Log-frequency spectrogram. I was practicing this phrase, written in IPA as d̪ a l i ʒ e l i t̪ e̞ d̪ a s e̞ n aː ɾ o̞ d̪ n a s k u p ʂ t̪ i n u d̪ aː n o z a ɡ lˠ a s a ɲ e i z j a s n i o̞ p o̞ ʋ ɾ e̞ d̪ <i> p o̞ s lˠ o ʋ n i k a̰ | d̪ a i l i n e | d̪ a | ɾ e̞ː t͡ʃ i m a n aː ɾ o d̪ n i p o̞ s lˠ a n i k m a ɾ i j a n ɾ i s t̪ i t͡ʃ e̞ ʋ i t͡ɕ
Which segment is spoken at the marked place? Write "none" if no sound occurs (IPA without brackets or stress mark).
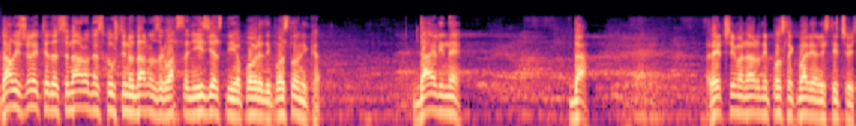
i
